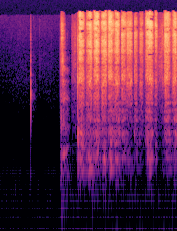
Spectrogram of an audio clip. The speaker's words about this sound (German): der legt derweil, ohne meine Antwort abzuwarten, einen sauberen Papierbogen auf den Tisch und schreibt.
